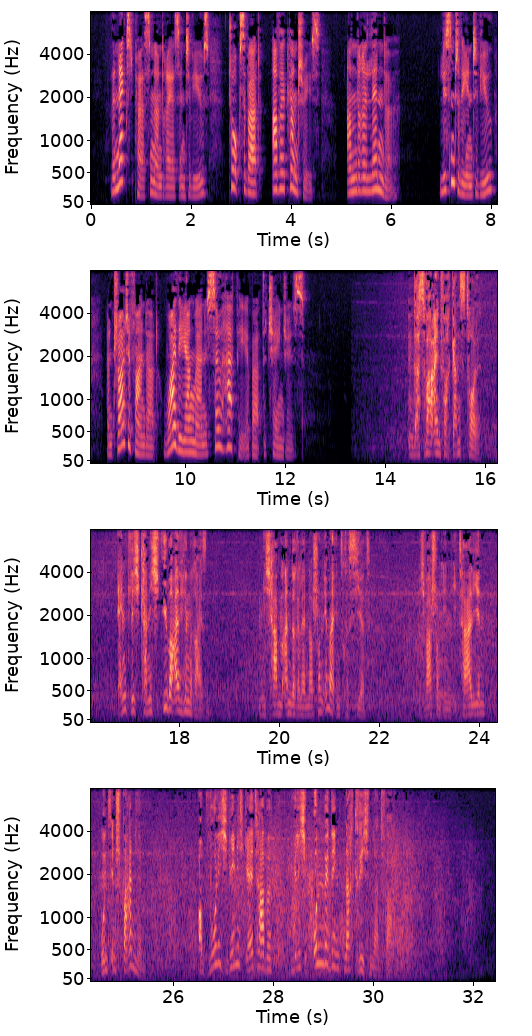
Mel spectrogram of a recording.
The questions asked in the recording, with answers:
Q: Listen to the interview and try to find out why the young man is so happy about the changes.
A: He's happy because at long last he's free to travel anywhere.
